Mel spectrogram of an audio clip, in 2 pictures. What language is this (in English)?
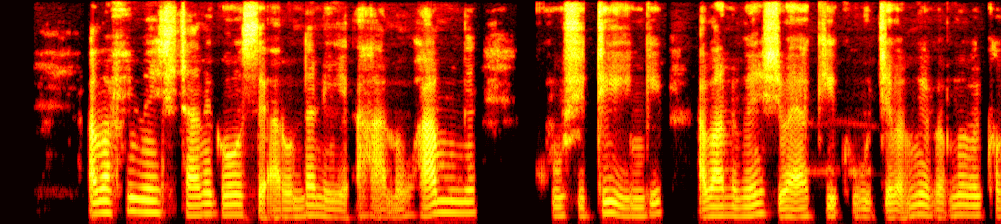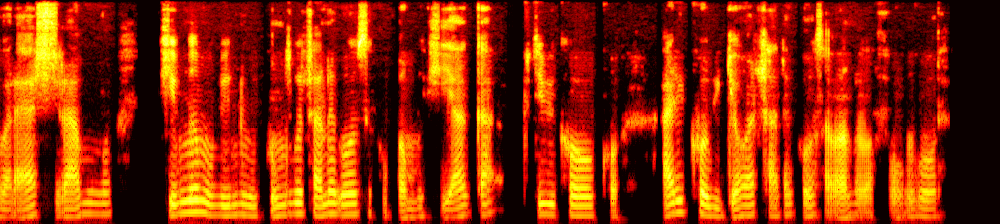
Rundi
